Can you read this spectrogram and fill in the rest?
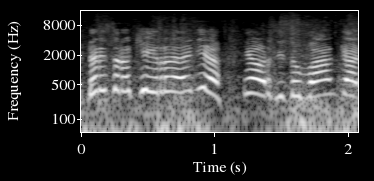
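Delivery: loud high hype call; esports caster. Real, not acted. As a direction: yell out the big combo. Caster reacts to big combo.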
